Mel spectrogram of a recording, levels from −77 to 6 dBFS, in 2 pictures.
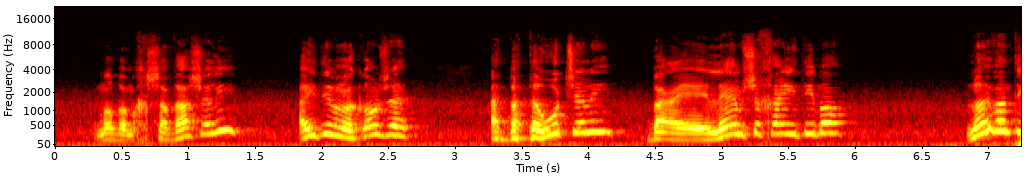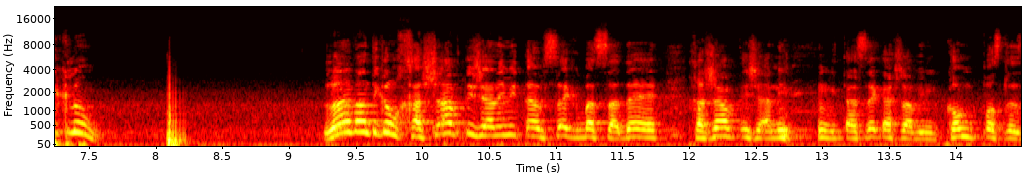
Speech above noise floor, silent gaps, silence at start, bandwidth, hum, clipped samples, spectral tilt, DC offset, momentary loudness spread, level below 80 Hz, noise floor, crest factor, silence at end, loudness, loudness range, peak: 26 dB; none; 0.3 s; 11.5 kHz; none; under 0.1%; -7 dB/octave; under 0.1%; 10 LU; -34 dBFS; -41 dBFS; 16 dB; 0 s; -16 LUFS; 4 LU; 0 dBFS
